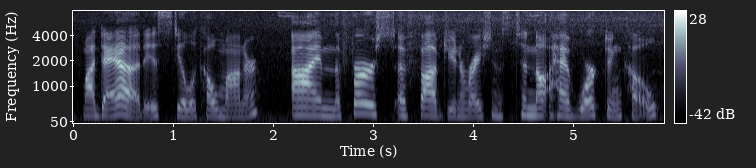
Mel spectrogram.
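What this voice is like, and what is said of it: Appalachian Eastern Kentucky accent. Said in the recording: “I am an Appalachian or Eastern Kentuckian ... my accent ... I'm a hillbilly”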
